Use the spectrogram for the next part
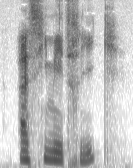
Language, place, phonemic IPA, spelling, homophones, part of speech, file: French, Paris, /a.si.me.tʁik/, asymétrique, asymétriques, adjective, Fr-asymétrique.ogg
- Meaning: asymmetric, without symmetry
